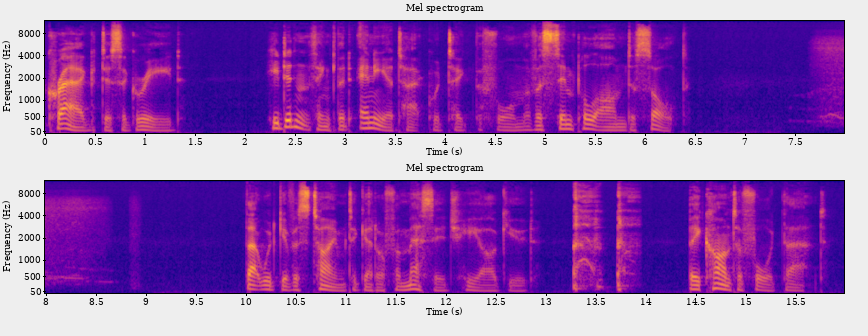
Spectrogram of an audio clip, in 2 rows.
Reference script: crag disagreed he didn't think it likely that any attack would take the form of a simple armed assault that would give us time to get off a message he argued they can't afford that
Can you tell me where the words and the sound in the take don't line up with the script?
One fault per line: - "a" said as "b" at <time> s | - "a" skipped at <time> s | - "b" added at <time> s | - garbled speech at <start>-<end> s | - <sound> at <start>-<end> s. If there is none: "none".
- "it likely" skipped at 2.9 s
- sigh at 7.4-9.0 s
- cough at 13.3-14.0 s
